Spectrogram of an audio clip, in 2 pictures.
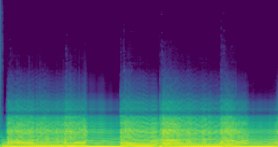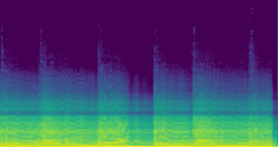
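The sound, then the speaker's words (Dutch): A loud, distorted guitar riff played through an octaver pedal, giving a thick doubled-octave tone, chopped into repeating blocks of sustained notes that change pitch every half second or so, with no voices. “En dan heb ik altijd eh, sinds eigenlijk de vorige plaat, wij gebruiken heel veel octavers.”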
